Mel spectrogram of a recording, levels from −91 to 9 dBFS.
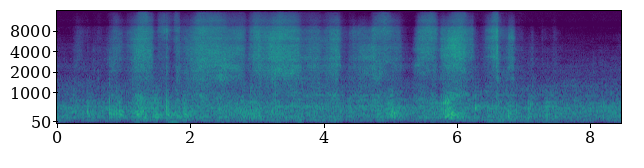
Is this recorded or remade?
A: remade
